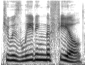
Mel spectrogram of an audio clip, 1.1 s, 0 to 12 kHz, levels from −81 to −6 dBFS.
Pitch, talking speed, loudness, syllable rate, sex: 240 Hz, 280 wpm, -14 LUFS, 6.3 syllables/s, female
